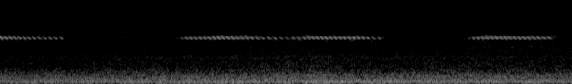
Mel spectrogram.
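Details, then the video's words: High thin cricket trill in on-off stretches, about two seconds long with short breaks, above a soft, steady low wind rush. "Crickets and the sound of soft wind"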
